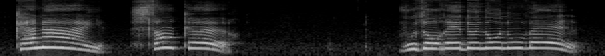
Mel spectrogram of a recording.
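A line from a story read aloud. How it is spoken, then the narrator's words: Yelling. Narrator (French): hurla Bush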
